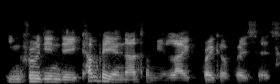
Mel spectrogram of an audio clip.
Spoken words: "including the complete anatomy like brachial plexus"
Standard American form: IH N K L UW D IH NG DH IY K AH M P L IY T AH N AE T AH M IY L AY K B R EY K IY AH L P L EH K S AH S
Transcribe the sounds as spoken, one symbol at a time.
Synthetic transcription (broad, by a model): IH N K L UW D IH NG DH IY K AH M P N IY AH N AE T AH M IY L AY K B R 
